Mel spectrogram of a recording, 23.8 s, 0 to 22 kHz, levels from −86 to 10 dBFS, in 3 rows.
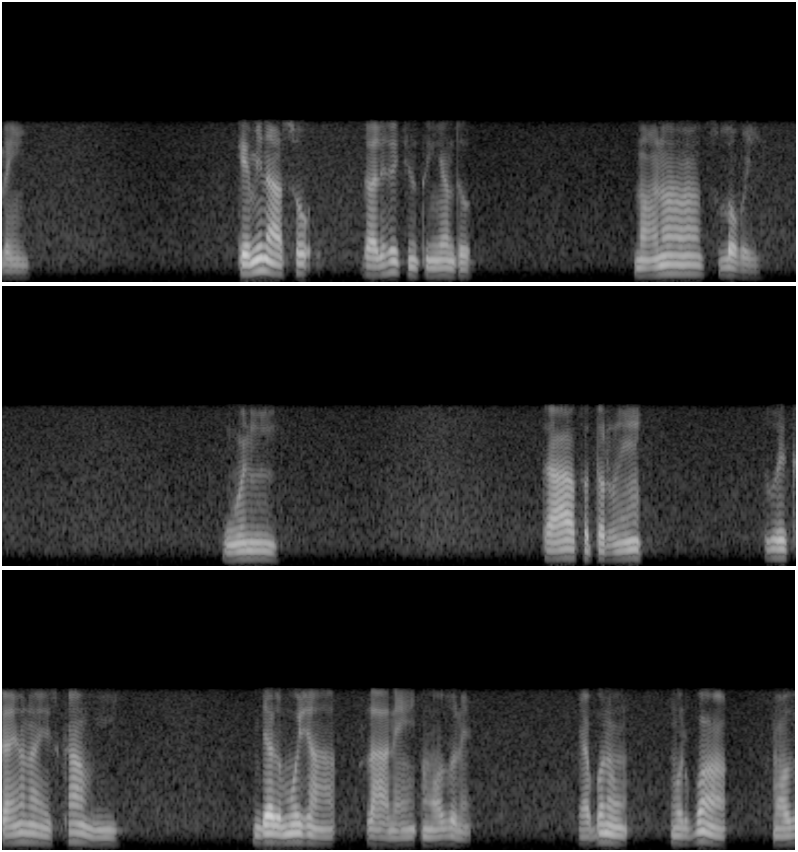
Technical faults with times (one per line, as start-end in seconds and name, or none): none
